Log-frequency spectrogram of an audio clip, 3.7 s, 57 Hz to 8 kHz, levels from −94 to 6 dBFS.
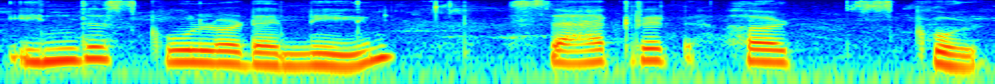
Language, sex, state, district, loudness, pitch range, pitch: Tamil, female, Tamil Nadu, Nilgiris, -16 LUFS, 180-230 Hz, 210 Hz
